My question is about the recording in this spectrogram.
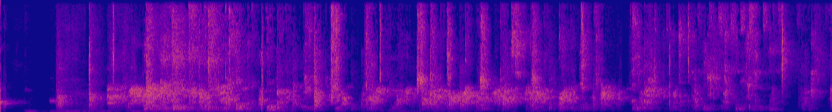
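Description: A group of people clapping through their own video-call microphones: many scattered, overlapping claps, with a cough among them and a steady low hum underneath. The applause starts about half a second in and thins toward the end.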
